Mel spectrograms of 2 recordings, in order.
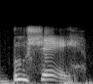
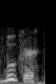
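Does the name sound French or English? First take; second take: French; English. First: The name is given a French pronunciation. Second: The name is given a plain English pronunciation. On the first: The speaker calls it wrong. "you'd think the name was French, like Boucher" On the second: The speaker calls it right. "it's actually pronounced Booker"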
